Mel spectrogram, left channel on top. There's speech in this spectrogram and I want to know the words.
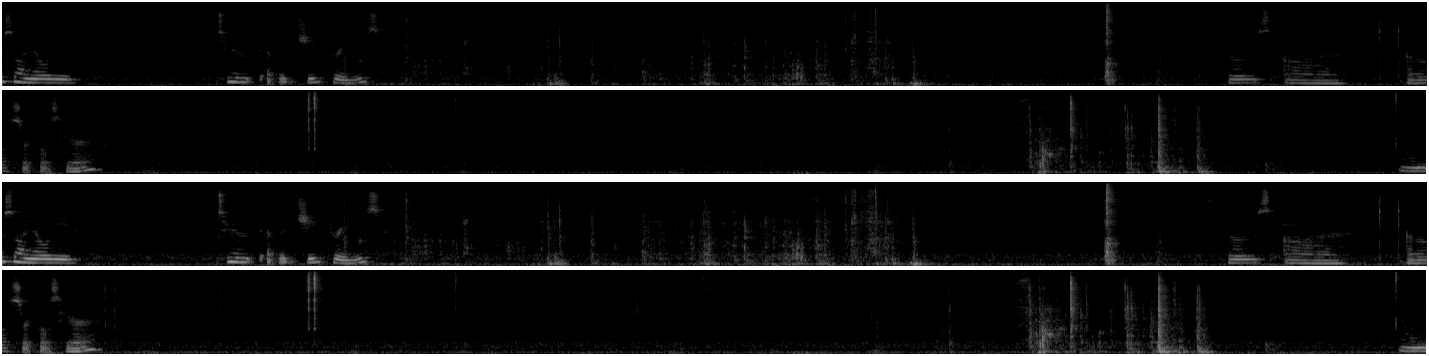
of all, I know we need 2 of the G3s. Those are our little circles here. And we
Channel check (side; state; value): left; quieter; 5.8 dB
